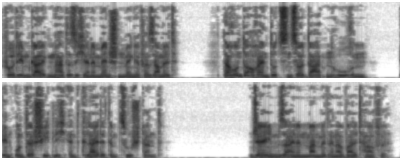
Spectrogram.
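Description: A male audiobook narrator with a low, husky voice and a slow, measured delivery. The recording is dry and slightly dull. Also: no room sound. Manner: measured, steady reading. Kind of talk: scripted narration.

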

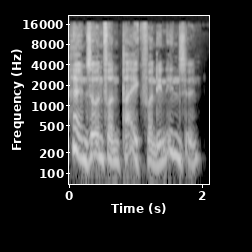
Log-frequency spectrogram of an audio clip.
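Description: A man's voice: fairly high pitch, measured pace, creaky, a little mellow, breathy edge, no echo, clean studio sound, pitched above the performer's own voice, full character voice. A man voicing a broken, desperate young male captive who stammers and pleads.

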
